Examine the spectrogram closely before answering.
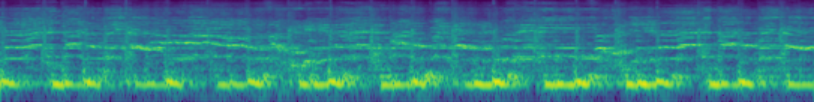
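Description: Qawwali music: a voice sings a winding melody over steady held drone notes and a pulsing low drum beat.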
